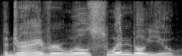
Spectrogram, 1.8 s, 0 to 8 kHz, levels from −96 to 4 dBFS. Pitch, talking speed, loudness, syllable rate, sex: 190 Hz, 165 wpm, -15 LUFS, 3.9 syllables/s, male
